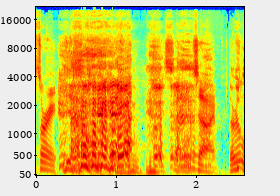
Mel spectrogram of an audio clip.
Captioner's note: laughing quickly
